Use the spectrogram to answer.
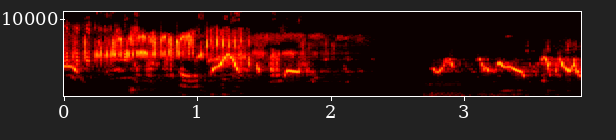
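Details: Lark song: a dense, buzzy, high twittering rush for two seconds, then silence, then short bursts of slurred whistled notes.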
